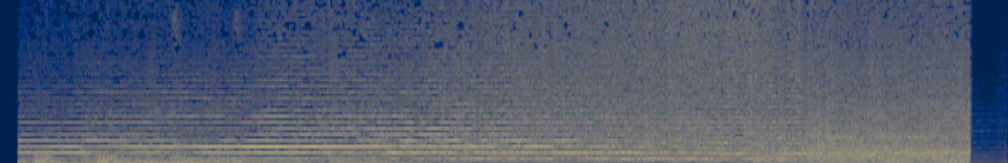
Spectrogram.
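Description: train passing

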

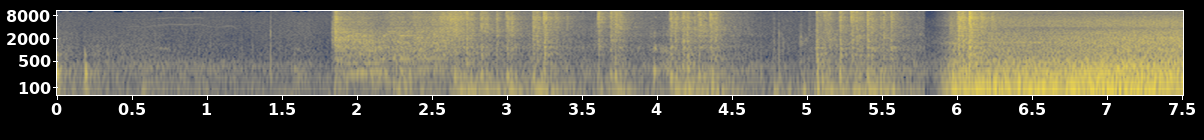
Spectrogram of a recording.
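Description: airplane engine starting up

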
